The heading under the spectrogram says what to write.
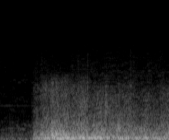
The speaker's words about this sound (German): Eine dichte Wolke lag auf dem Berg. Es blitzte und donnerte.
